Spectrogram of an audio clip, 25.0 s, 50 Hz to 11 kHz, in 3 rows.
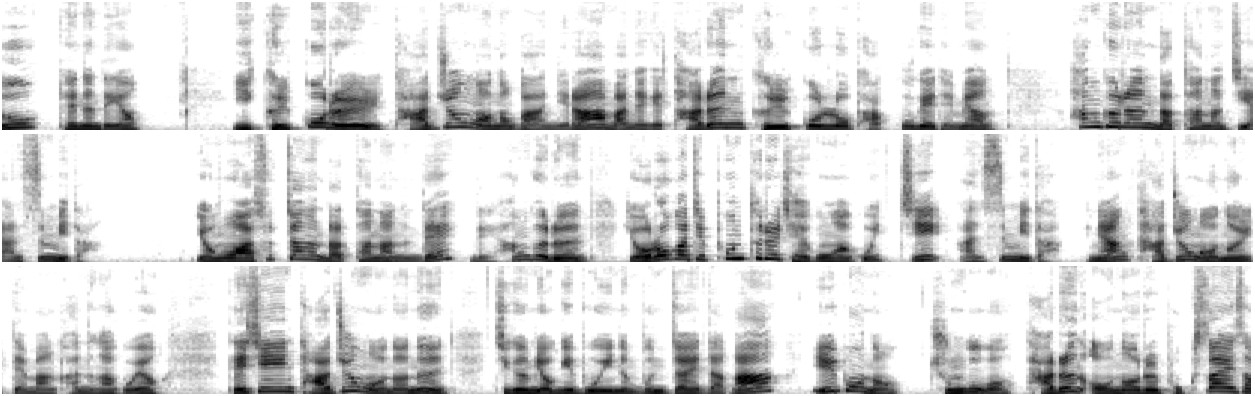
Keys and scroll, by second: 24.6 BackSpace, 24.9 BackSpace.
